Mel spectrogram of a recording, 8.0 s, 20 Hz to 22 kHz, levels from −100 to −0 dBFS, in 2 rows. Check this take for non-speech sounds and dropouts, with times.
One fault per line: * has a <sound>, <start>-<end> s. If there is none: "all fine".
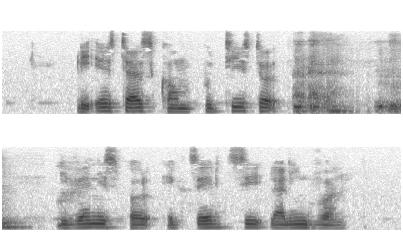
* has a throat clearing, 2.9-4.3 s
